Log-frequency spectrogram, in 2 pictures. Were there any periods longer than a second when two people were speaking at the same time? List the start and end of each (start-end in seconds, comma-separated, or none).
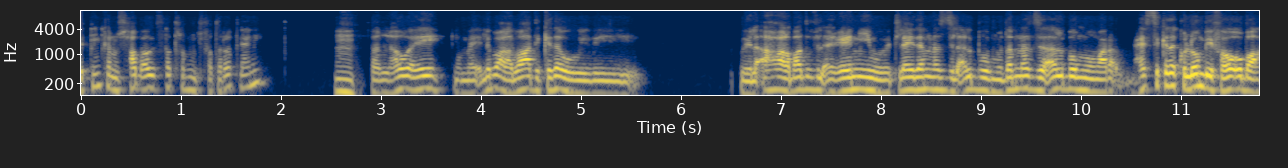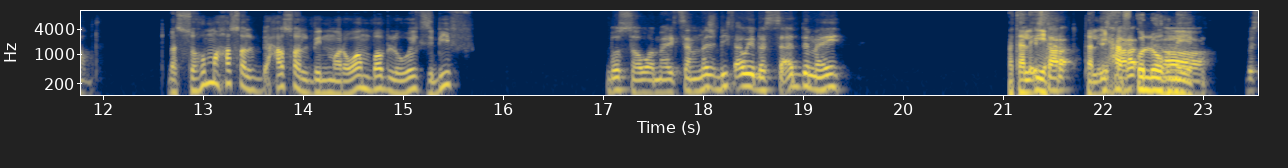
21.3-23.1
